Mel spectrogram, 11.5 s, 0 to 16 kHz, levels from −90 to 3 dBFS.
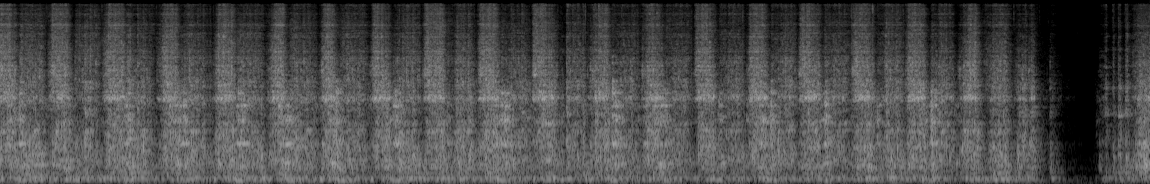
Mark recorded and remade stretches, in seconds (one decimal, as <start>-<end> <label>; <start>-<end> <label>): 0.0-11.5 recorded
